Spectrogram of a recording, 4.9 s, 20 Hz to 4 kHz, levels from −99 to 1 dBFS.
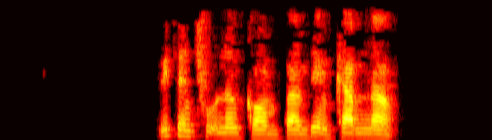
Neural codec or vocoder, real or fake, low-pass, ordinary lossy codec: none; real; 3.6 kHz; MP3, 24 kbps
